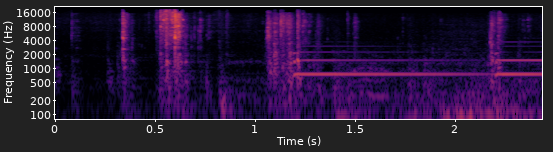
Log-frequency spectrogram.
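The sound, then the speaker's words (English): Car sounds as a driver heads home after leaving a church: a few clicks and rattles, then a steady low rumble with a thin, sustained high tone running over it. “And I am driving home.”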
